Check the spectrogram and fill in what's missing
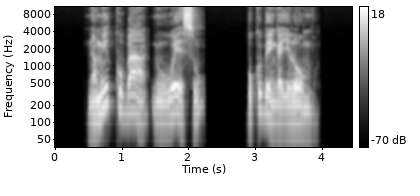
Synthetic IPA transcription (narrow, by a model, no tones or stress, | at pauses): namwikubanuːwɛsuː | kubɛŋɡailɔmbu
